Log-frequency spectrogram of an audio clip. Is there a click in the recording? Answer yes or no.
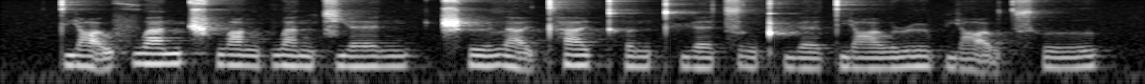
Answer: no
